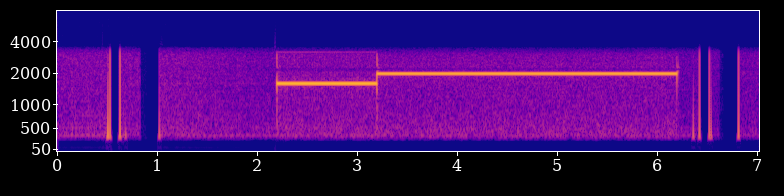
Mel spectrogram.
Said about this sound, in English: Do you want some more tones or mutual aid? Tone again for a driver, please.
